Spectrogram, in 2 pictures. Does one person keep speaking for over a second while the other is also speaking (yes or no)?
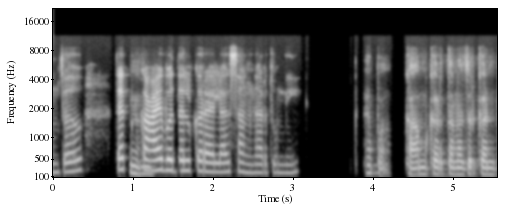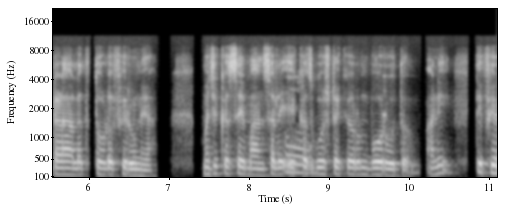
no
